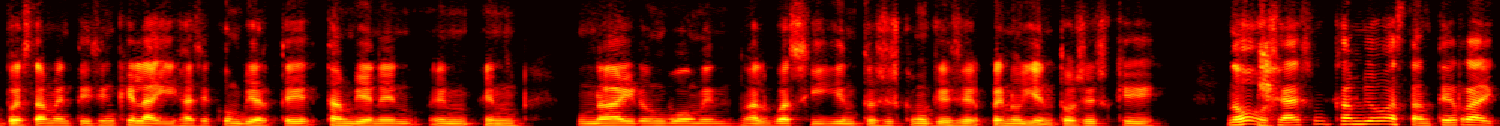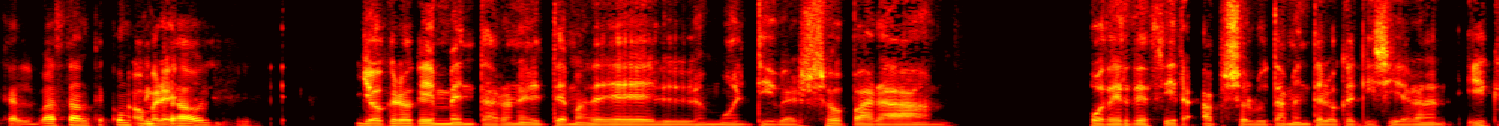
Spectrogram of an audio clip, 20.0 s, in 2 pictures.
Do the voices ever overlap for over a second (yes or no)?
no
